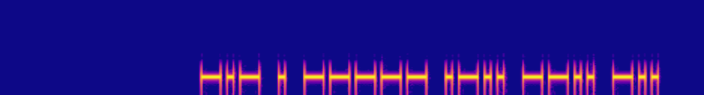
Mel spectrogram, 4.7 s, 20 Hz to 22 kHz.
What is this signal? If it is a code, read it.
Morse code, heard as a keyed tone, about 28 wpm, 700 Hz. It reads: KE0LZD
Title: USA Call Signs Repeated 2x 28wpm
